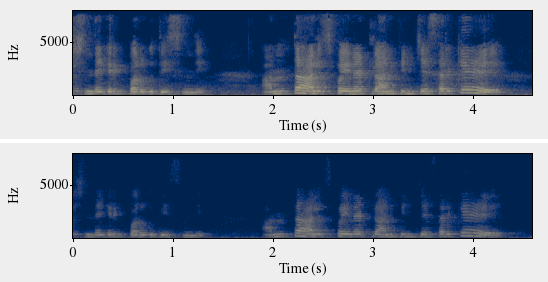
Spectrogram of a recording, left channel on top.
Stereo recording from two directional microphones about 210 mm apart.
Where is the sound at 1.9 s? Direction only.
15° right (ahead or behind).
